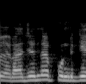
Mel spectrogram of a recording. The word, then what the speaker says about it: राजेंद्र पुंडगे: जी सर, मैं basically मेरे महाराष्ट्र से ही हूँ और मेरा नाम राजेंद्र पुंडगे ऐसे प्रोनाउंस करते हैं सर।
